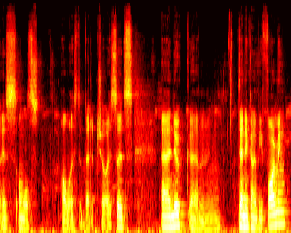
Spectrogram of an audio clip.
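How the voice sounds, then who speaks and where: A young German-native amateur esports caster does casual solo commentary in a medium-pitched, slightly bright voice. He rambles, leans heavily on "like," and keeps restarting.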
